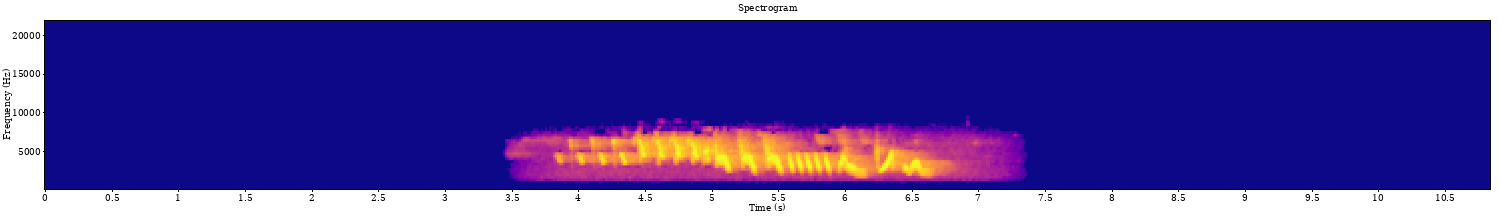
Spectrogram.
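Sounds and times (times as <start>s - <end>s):
common chaffinch song: 3.6s - 7.2s.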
